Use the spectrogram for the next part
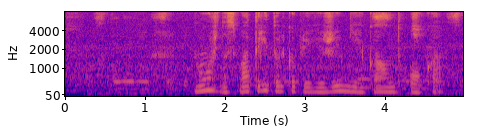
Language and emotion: Russian, neutral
